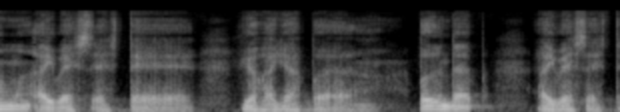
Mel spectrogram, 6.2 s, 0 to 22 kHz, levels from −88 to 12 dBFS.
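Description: Throughout the speech, nothing sounds above 14.2 kHz. The treble is hissy and grainy, and attacks are blurred. This is likely Vorbis compression at a low setting. Coarse treble quantisation turns fine detail into noise. The damage fits about 36 kbps.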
